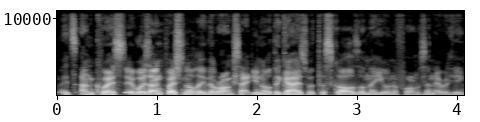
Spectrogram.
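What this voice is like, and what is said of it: German accent. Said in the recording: “Saying Germany? ... Is that the accent I'm detecting? ... It is.”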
